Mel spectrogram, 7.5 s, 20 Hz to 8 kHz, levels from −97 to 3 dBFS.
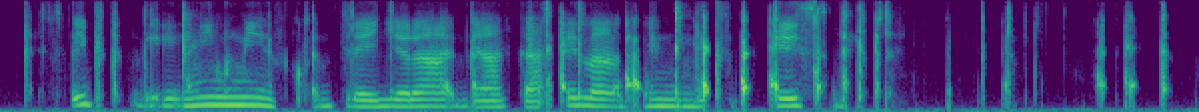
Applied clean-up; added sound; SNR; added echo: neural diffusion model UNIVERSE++.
